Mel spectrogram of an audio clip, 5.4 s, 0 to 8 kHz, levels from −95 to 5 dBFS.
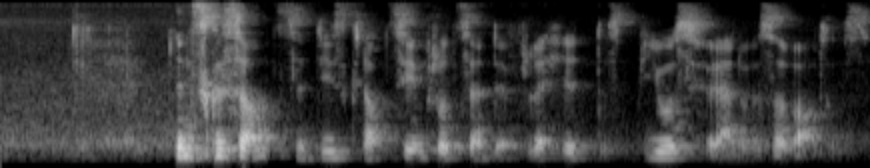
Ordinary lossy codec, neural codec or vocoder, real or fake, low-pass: none; none; real; 7.2 kHz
